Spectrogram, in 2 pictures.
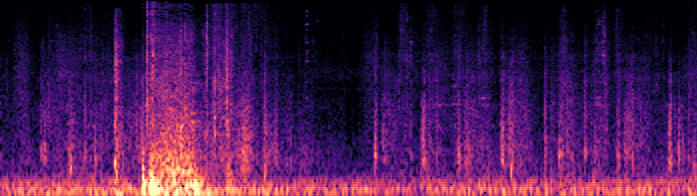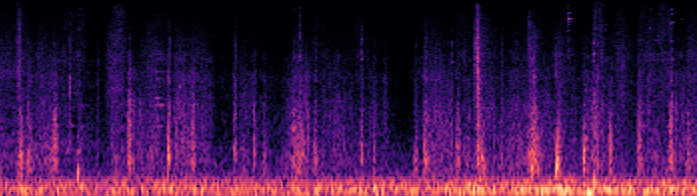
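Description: Footsteps pad softly across a floor.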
